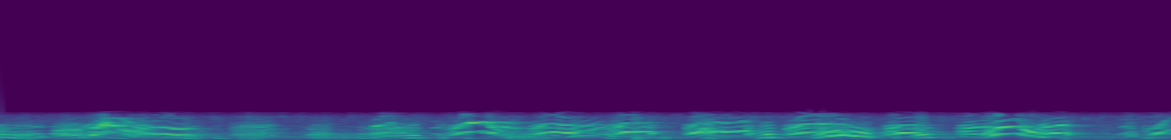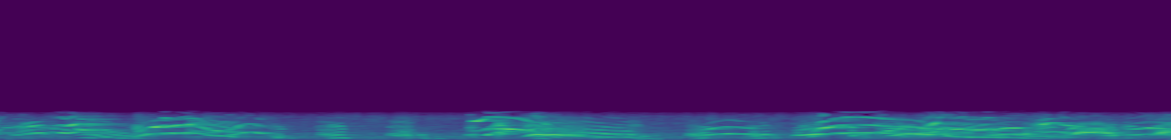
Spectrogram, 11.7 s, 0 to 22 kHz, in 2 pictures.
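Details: Newborn litter, 11 days old, of Fiona and Max, whimpering while looking for their mother who left the whelping box; many short arched squeaks and longer whines overlapping in bursts.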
